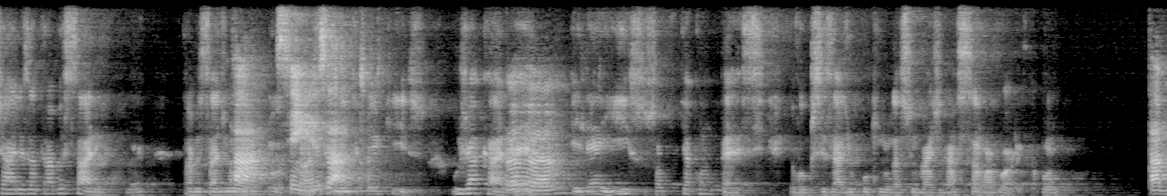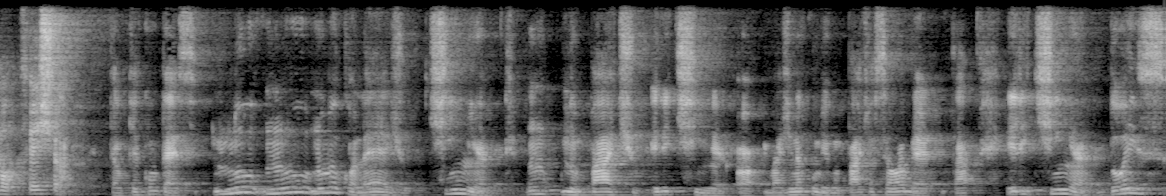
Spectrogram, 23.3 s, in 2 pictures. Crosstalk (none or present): present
